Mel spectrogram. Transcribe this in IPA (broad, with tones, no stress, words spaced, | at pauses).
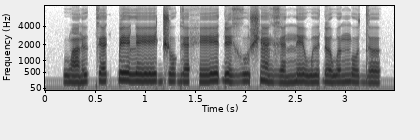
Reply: wã˨ɾɨ˦˨kɛ˦ k͡pe˦˨leː˧d͡ʒo˧ɡɛ˨ heː˨˦ɗe˨ ɣu˧ʃɛ̃˦˨ ɣɛ˨ ne˦˨wɨ˧ ɗə˨wə˦ŋo˧ də˨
